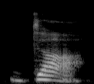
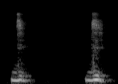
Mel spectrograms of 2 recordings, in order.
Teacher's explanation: Very little bit of voicing. My mouth is not opening at all when I pronounce that D sound.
